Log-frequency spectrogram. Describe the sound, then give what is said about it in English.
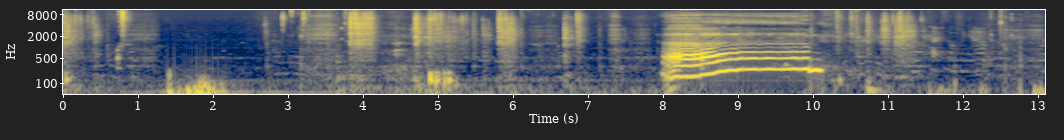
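Small hard dice clatter and click irregularly as someone rummages through a bag holding a pound of dice, followed by a person humming a sustained note for a couple of seconds. “So I'm going to need many of my pound of dice here.”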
